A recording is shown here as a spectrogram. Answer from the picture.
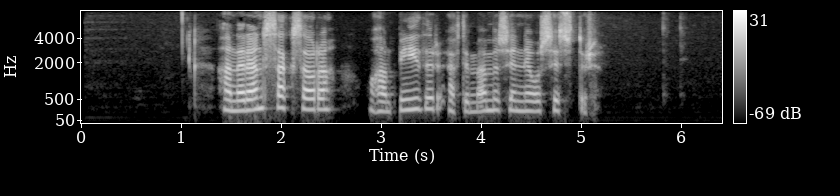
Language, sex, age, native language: Icelandic, female, 40-49, Icelandic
